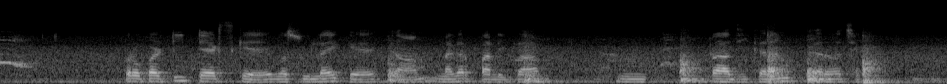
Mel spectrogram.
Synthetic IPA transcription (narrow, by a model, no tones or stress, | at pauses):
pɾopəɾʈiʈekskeʋəsuləjkekamnəɡəɾpalika | pɾad̪ʱikəɾənkəɾɛt͡ʃʰɛ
